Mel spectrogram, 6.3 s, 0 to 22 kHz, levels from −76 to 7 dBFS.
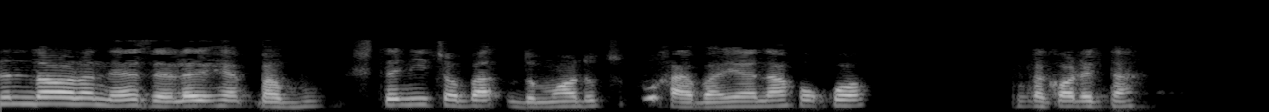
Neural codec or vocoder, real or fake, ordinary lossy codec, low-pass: codec, 16 kHz in and 24 kHz out, 0.9 kbps, LongCat-Audio-Codec, fine tuned four codebook decoder; fake; MP3, 24 kbps; 7.2 kHz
